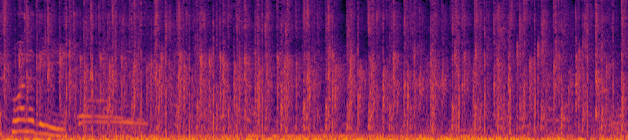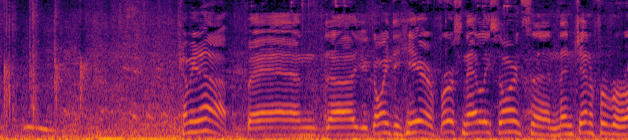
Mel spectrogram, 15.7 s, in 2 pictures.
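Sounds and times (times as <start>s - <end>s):
audience applause at a live event: 0.0s - 9.4s
speech: 0.1s - 2.0s, 10.2s - 15.7s.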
